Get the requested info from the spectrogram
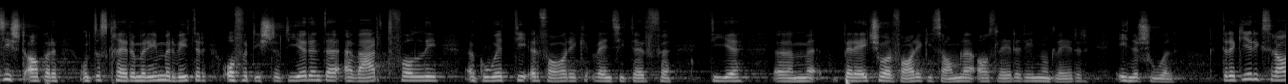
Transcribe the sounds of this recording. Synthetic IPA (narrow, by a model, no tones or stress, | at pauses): sɪʃtʰɑbəɾ | ʊnt̚d̥ɑskʰχlɛːɾəmiːɾɪmːəɾʋɪd̥əɾʔofʏɾd̥iʃtud̥iəɾəndəʔəværtfɔlːiʔəɡ̥uətiʔɛɾfɑːɾiɡʋɛnsid̥œɾfə | d̥iəɛmb̥eɾaɪt͡sʃoɛɾfɑːɾɪɡisɑmləʔɑlsleːɾəɾɪnənʊndleːɾəɾ | ɪnəʃuəl | d̥ərɛɡiəɾɪksraː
